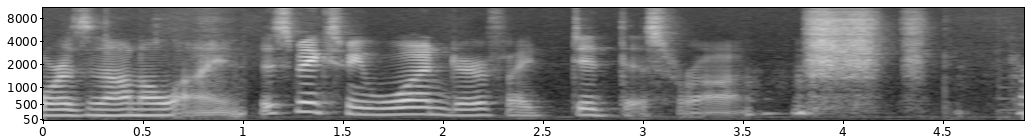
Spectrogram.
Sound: nervous laugh

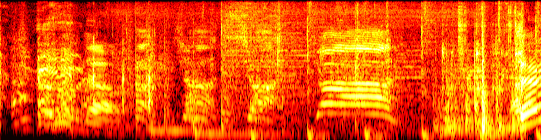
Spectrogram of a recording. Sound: everyone laughs; cheering

